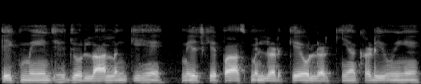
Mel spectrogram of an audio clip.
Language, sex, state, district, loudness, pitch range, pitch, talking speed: Hindi, male, Uttar Pradesh, Lalitpur, -18 LUFS, 95-100 Hz, 100 Hz, 255 wpm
